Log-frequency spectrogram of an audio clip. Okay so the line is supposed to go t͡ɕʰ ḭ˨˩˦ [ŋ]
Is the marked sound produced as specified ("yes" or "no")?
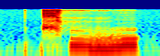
yes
